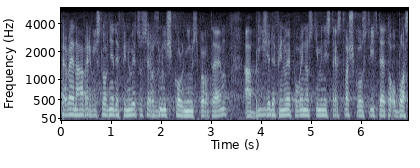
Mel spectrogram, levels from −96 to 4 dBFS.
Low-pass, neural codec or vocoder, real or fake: 5.4 kHz; vocoder, 44.1 kHz, 128 mel bands, Pupu-Vocoder; fake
